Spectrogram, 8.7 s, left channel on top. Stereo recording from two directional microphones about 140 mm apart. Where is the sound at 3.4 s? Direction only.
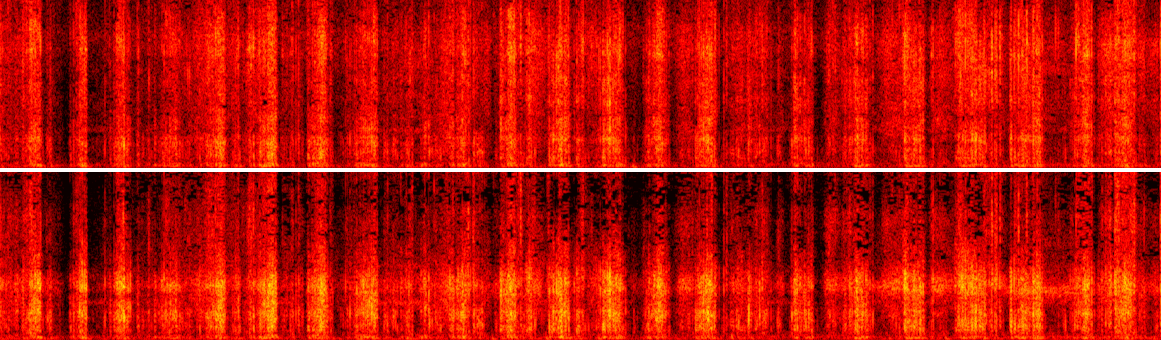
30° left (ahead or behind).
